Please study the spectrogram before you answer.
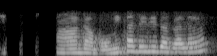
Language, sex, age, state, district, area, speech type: Sindhi, female, 30-45, Gujarat, Junagadh, urban, conversation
